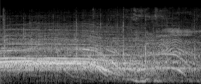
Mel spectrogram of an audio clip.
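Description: Audience cheering with several long, high-pitched whoops held together, mostly dying away about a second in, with one last whoop trailing off near the end.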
